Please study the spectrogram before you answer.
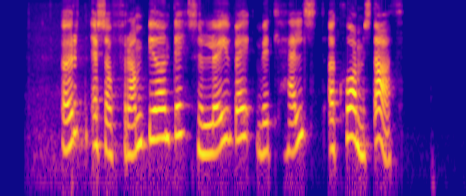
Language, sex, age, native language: Icelandic, female, 30-39, Icelandic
